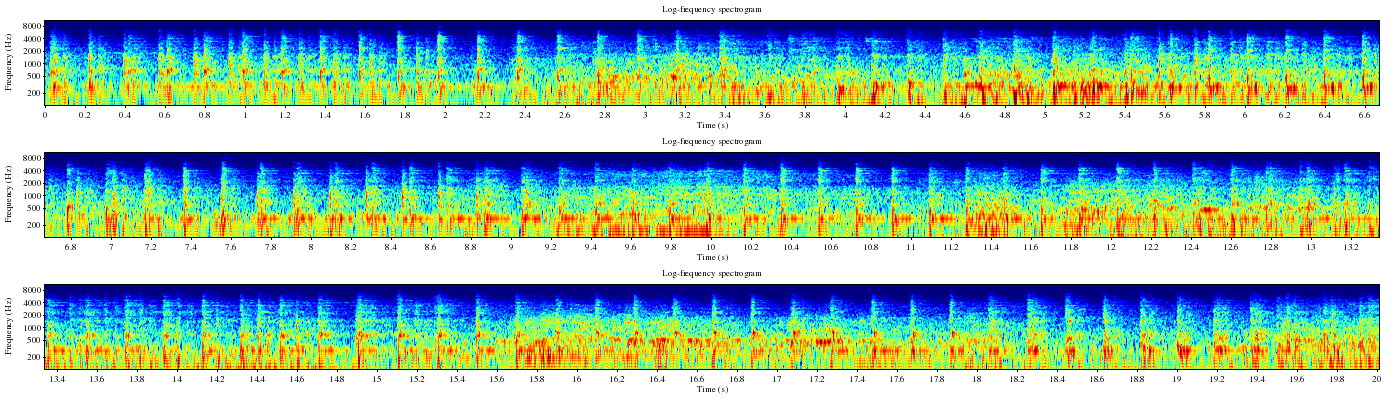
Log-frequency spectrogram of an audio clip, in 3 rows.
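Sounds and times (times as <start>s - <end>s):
hydraulic breaker hammering rock: 0.0s - 20.0s.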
